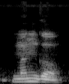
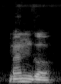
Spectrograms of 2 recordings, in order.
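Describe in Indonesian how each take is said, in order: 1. Diucapkan dengan pelafalan dialek Negeri Sembilan. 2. Diucapkan dengan pelafalan dialek Negeri Sembilan.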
